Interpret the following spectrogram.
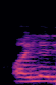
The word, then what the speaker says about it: Euler: Sometimes called as Euler, sometimes Euler's. So Euler is the proper, you can say, pronunciation of this.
